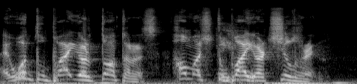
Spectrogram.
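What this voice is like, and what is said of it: Fake Russian accent. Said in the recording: “in like a fake Russian accent”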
